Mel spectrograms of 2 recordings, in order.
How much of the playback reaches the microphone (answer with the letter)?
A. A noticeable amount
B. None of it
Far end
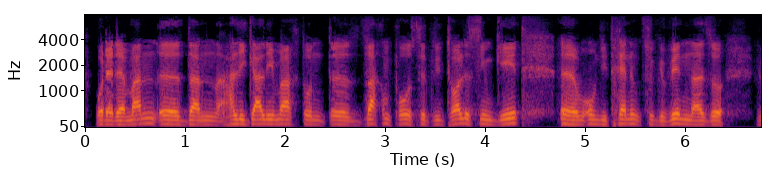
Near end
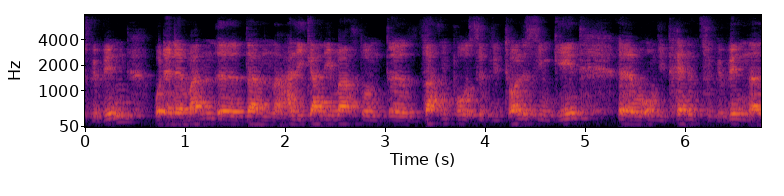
A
